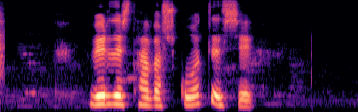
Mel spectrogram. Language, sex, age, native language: Icelandic, male, 7, Icelandic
